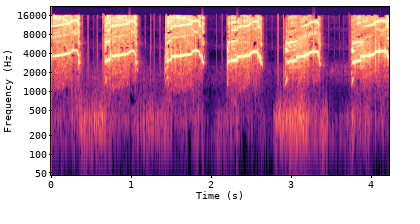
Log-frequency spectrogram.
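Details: Bald eagle on a nest camera in Southwest Florida, evening of 1 April 2024, as the mother brings food to the chick: loud, squealing high whistles that rise then dip, repeated about once a second, six times, with brief silences between.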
